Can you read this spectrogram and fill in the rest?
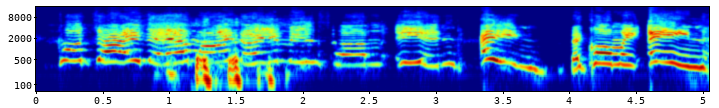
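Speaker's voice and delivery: put-on English accent, very high-pitched. Joking around in a group, introducing oneself in a fake english accent. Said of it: "Is that your English voice?".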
